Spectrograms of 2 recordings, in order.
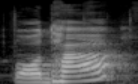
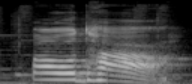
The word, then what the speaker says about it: पौधा: बच्चों ये शब्द भी आजकल बोलचाल की भाषा में इस तरह बोले जाते हैं। पौधा, दौलत, तौलिया, जो कि सही उच्चारण नहीं है। इसका सही उच्चारण कैसा है? पौधा, दौलत, तौलिया, चौकीदार, नौकरानी और बिछौना।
